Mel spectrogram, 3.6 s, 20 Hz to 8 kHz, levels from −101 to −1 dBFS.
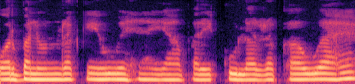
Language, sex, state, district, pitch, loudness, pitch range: Hindi, female, Uttar Pradesh, Budaun, 195 Hz, -14 LUFS, 190-200 Hz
